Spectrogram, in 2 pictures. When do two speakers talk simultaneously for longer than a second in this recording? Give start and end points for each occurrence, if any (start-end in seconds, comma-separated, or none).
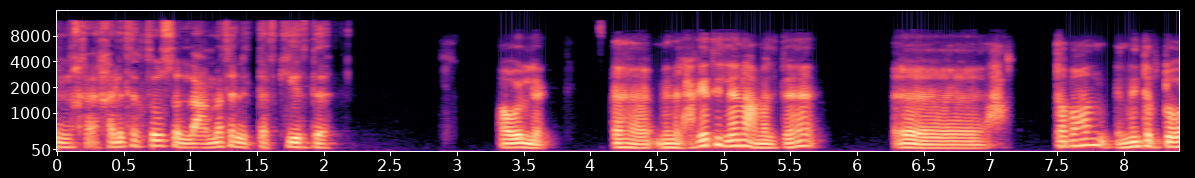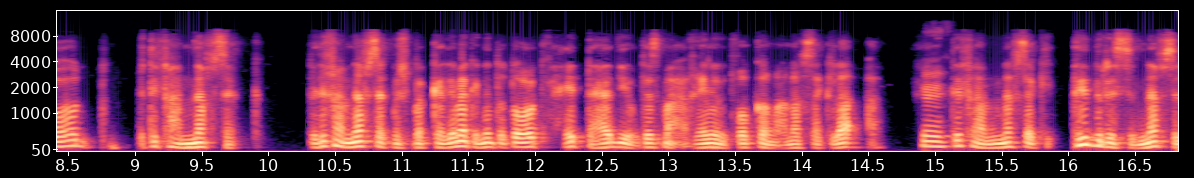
none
